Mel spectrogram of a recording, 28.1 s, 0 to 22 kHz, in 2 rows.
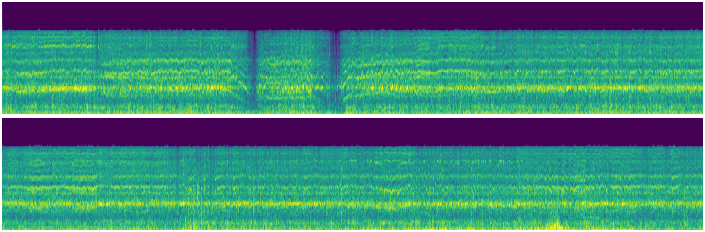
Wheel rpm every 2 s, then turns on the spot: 230, 210, 150, 120, 200, 230, 230, 220, 230, 230, 230, 230, 230, 230.
none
